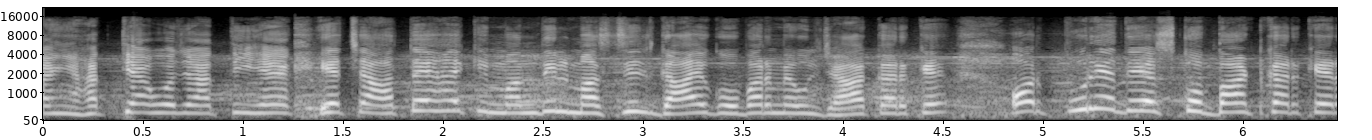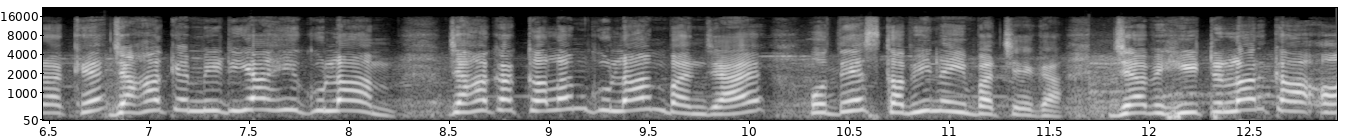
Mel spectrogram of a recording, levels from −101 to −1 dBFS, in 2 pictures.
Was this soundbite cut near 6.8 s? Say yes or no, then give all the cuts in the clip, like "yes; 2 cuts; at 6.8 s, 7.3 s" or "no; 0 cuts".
yes; 3 cuts; at 1.3 s, 6.8 s, 11.7 s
